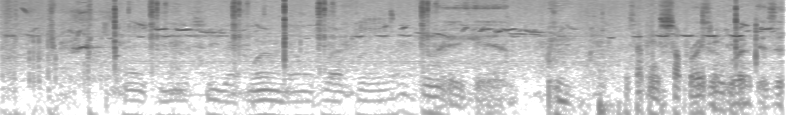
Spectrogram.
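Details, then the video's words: Lions mating at MalaMala, outdoors: a run of deep, pulsing growl-grunts, roughly a dozen rhythmic low pulses over several seconds, with insects buzzing and birds calling in the background and people talking quietly. "Lions mating"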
